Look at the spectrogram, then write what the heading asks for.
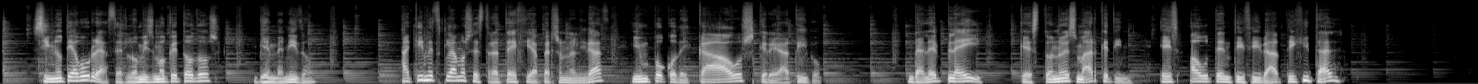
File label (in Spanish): intro de reels de influencer marca personal disruptiva; Demo para intro de reels de influencer – marca personal disruptiva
